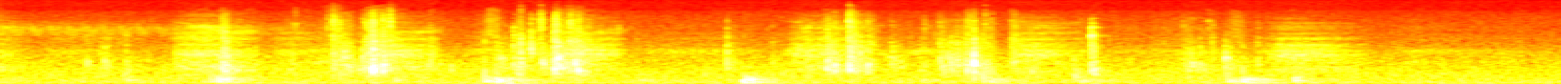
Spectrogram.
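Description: Near silence with faint, irregular scuffs and clicks, about ten in all, from a man shifting his footing and handling a scoped rifle.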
